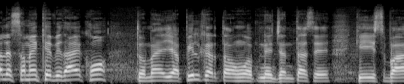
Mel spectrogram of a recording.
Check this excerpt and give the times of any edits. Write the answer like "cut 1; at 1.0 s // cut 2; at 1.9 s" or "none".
cut 1; at 1.2 s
